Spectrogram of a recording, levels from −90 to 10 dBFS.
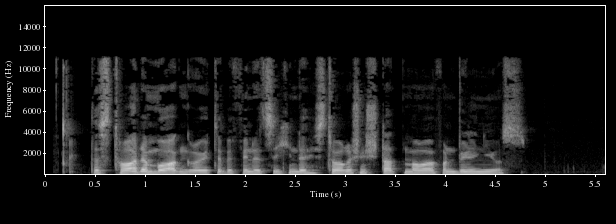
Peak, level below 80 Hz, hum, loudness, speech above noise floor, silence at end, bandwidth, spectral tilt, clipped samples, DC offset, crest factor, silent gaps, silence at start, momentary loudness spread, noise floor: -2 dBFS; -72 dBFS; none; -22 LUFS; 51 dB; 0.8 s; 11.5 kHz; -5.5 dB/octave; under 0.1%; under 0.1%; 20 dB; none; 0.15 s; 12 LU; -72 dBFS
